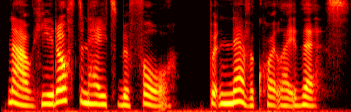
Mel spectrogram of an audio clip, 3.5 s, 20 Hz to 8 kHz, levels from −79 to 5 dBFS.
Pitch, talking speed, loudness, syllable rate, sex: 235 Hz, 190 wpm, -17 LUFS, 5.5 syllables/s, female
